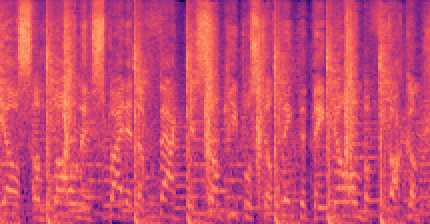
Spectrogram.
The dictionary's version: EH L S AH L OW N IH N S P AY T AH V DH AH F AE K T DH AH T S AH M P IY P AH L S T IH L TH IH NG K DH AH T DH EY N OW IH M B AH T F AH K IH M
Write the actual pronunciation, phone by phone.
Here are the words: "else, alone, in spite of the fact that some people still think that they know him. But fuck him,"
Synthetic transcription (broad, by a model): EH L S AH L OW N IH N S P AY T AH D DH AH F AE K DH AH T S AH M P IY P L S T IH L TH IH NG K DH AH T DH EY N OW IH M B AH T F AH K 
